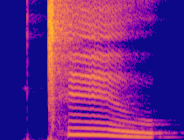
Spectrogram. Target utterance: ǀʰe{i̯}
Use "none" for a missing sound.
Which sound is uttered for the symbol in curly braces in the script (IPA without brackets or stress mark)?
u̯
